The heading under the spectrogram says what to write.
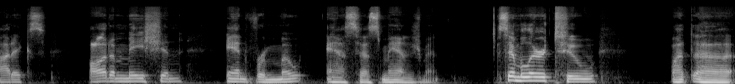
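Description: From 0.88 s to 4.28 s, the speech and the background behind it swell together, ending up about 7 dB louder. This is automatic gain rising: the gain control judged the input too quiet and raised its level slowly over those three or so seconds.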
